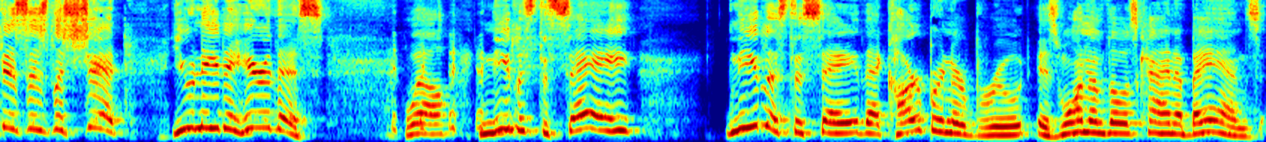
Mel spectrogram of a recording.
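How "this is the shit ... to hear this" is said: mock screaming, much higher pitch. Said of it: "I'm screaming like".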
